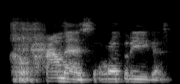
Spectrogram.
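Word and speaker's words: James Rodríguez: James, James, James Rodriguez. That's how you pronounce his name, mate.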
